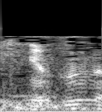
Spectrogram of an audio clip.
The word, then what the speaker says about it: Hinton: My name is Larry Hinton, and my last name is spelled H-I-N-T-O-N.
